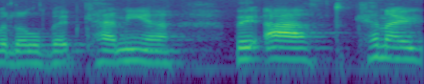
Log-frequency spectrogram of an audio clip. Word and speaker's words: Kanya: But people could not pronounce the name. They would say Kanya, Kanaya, Kanya, Kanye. Who knows?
